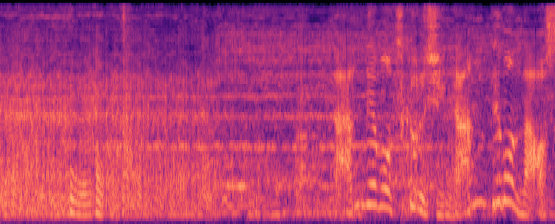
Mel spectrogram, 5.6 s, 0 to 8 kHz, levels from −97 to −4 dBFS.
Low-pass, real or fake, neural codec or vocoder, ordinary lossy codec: 7.2 kHz; fake; vocoder, 22.05 kHz, 80 mel bands, HiFi-GAN; none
